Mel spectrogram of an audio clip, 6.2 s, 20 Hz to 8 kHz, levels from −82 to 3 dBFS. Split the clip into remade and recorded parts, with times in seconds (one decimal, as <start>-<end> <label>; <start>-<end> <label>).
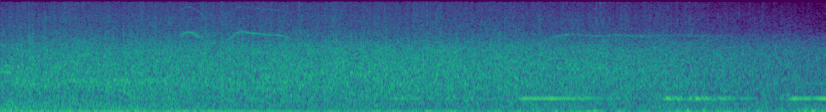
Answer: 0.0-4.3 recorded; 4.3-5.5 remade; 5.5-6.2 recorded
